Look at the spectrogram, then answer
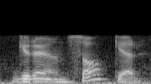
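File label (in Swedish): "grönsaker", Swedish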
